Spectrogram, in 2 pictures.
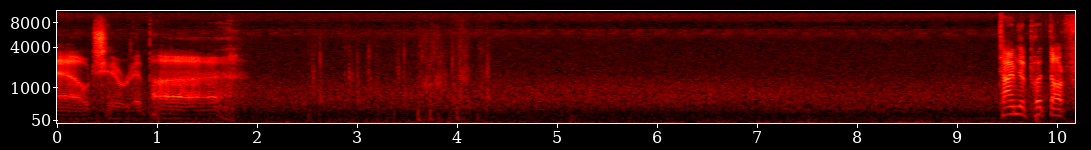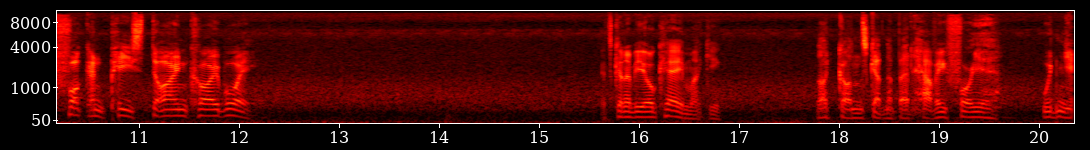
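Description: A man speaks in a gruff, threatening voice.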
